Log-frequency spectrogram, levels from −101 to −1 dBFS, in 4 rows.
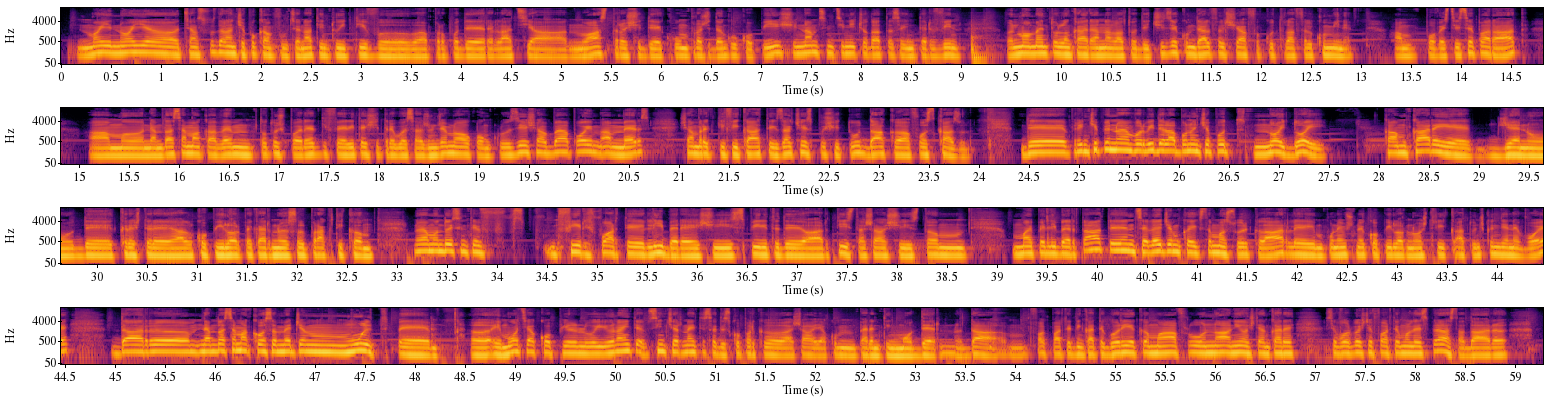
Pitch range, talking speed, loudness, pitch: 125-150 Hz, 185 wpm, -21 LUFS, 135 Hz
